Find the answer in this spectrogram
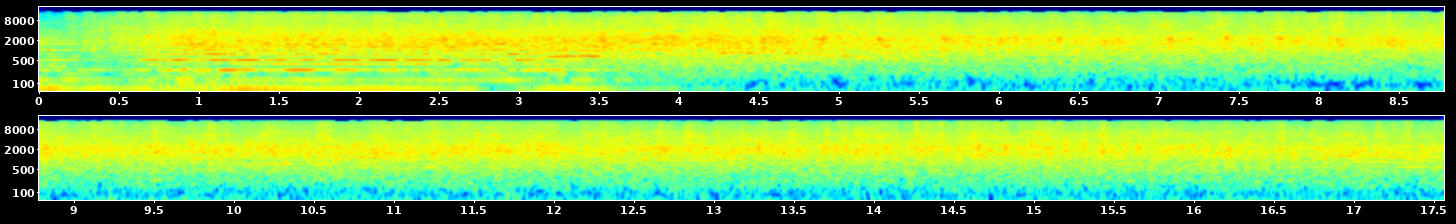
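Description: Large concert-hall audience applauding steadily. Under the first three or four seconds the orchestra's final chord is still sounding, then the applause goes on alone.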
